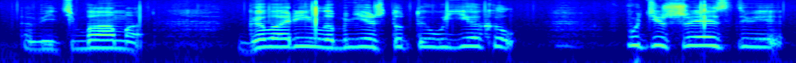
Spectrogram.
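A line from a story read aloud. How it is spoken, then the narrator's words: Babbling through sobs. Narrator (Russian): лепетал он сквозь рыдание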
